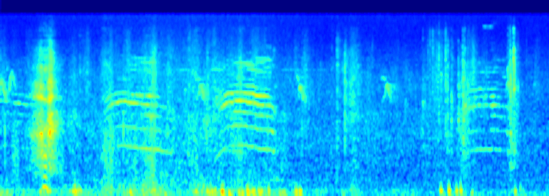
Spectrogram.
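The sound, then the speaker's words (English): A black cat named Midnight meows several times in a row at a clubhouse, drawn-out, rising-and-falling cries spaced a second or so apart, fairly clear over a low background rumble. “As we walked up to the clubhouse, a black cat named Midnight came up and rubbed against my legs.”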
